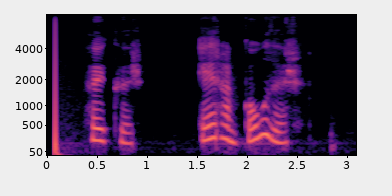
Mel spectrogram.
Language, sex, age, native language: Icelandic, female, 7, Icelandic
